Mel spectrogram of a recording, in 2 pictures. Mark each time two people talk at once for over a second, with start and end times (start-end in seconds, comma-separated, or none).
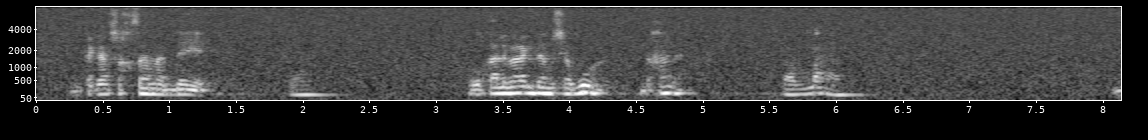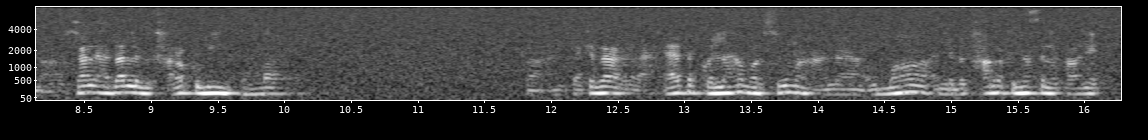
none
